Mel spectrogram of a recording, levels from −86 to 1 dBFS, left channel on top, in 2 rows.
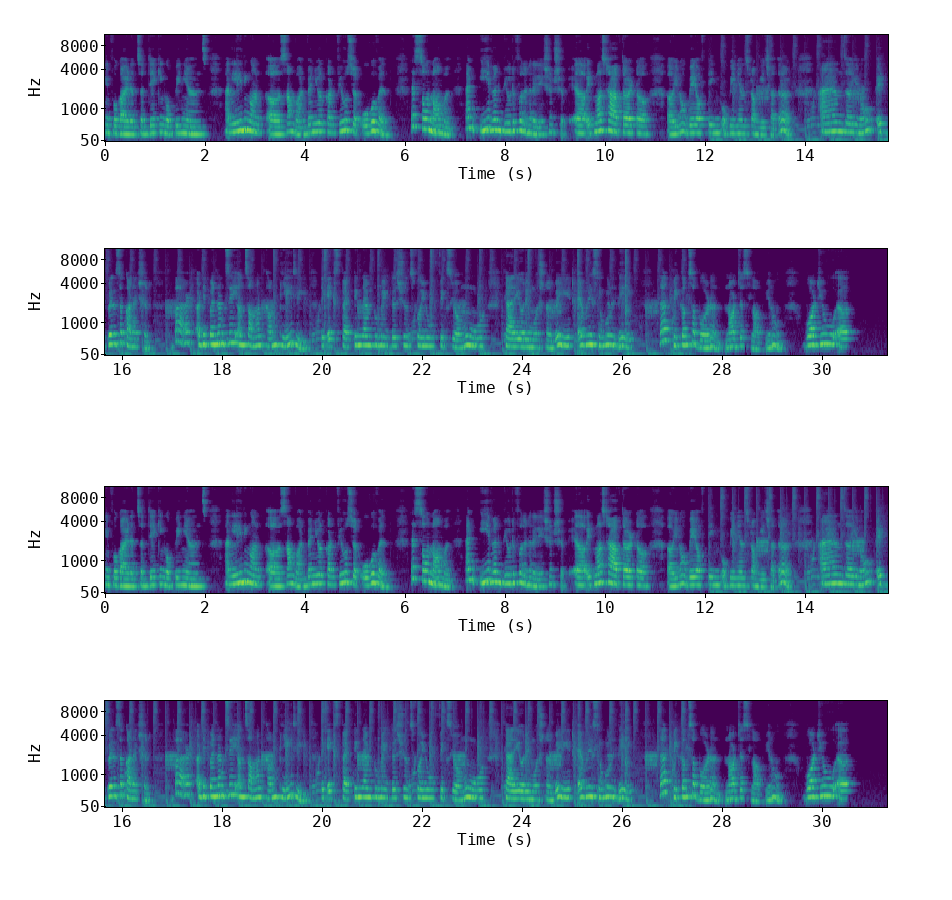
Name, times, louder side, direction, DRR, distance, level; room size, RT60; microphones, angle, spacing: voice 1, 0.0-16.7 17.0-26.2 26.8-30.5, equal, 5° right, 0.4 m, -27 dB
sound 1, 12.1-27.4, right 3 dB, 80° right, 0.9 m, -44 dB
sound 2, 19.0-19.3 19.6-20.3 21.0-21.4 22.1-22.5 23.0-23.4 24.1-24.4 25.0-25.4 26.0-26.2, left 2 dB, 45° left, 2.5 m, -47 dB
6.5 x 5.0 x 4.3 m
head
